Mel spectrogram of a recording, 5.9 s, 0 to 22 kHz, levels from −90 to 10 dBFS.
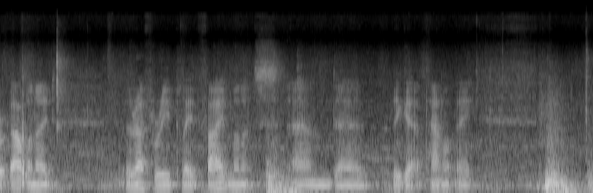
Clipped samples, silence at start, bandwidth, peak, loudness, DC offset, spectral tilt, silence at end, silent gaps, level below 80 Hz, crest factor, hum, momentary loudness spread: under 0.1%; 0 s; 8.4 kHz; -4 dBFS; -21 LUFS; under 0.1%; -7.5 dB/octave; 0 s; none; -34 dBFS; 18 dB; none; 17 LU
